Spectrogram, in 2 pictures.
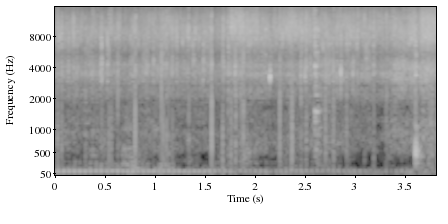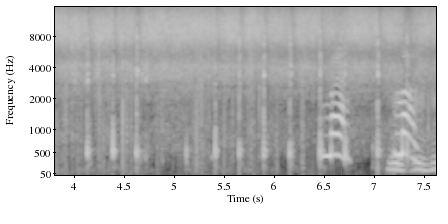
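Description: Oil sizzling in a wok over a wood fire, with a metal ladle scraping and clicking against the pan as the food is stirred. The sizzle grows louder about two seconds in.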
